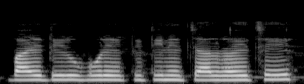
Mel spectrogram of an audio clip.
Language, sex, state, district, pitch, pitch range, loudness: Bengali, female, West Bengal, Cooch Behar, 210 Hz, 205-215 Hz, -16 LUFS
